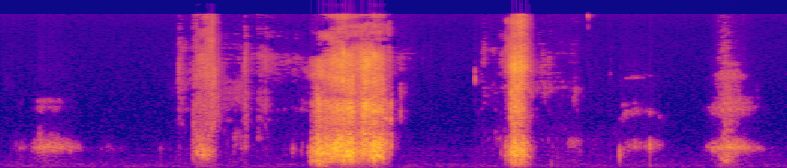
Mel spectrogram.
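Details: Repeated sneezing in a person who has been sneezing all day from an unknown cause: about four loud, explosive sneezes, some with a drawn-in breath first, separated by short pauses.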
